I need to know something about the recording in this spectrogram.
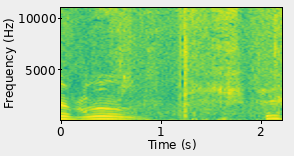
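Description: A single drawn-out vocal sound, a coo-like hum that wavers in pitch and fades out about a second in.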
